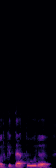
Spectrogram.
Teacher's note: Portanto, pela regra, não é a regra da língua, nós deveríamos ter arquitetura, sim, arquitetura, arquitetura. Mas não, as pessoas continuam a pronunciar com um E aberto, arquitetura, independentemente do C estar ali ou não.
